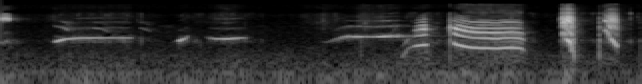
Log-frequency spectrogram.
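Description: A ringneck parakeet talks in a thin, nasal voice, mixing short whistled phrases with a buzzy, word-like stretch, then ends with two sharp screeches.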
